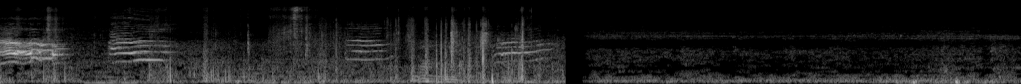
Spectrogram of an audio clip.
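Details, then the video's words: Stray cat meowing: several short, rising-then-falling harmonic meows in the first half, overlapping with rustling and other noises, then a quieter stretch of low background hum and a steady high tone. "poor cat - it lost his voice"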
